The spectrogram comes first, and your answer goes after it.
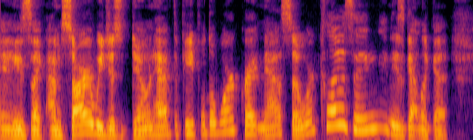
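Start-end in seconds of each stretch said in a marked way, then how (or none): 0.5-3.8 high, sing-song, cheerful and dismissive tone. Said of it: "a happy grin on his face".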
